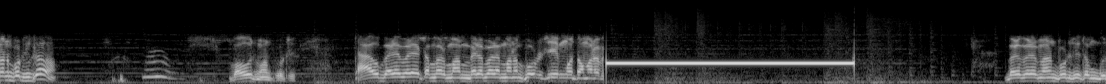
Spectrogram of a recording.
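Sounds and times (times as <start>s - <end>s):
censor bleep: 6.1s - 8.6s.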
